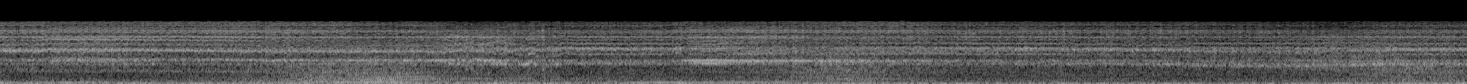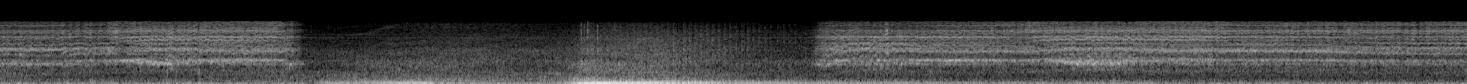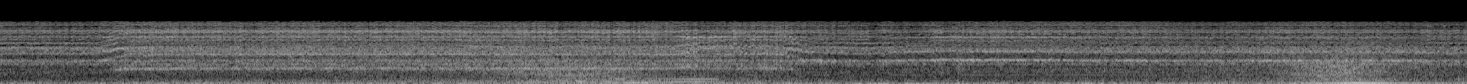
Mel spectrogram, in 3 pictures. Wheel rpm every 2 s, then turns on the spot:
160, 150, 140, 140, 140, 130, 120, 130, 110, 0, 10, 90, 150, 160, 140, 190, 200, 200, 180, 150, 150, 150.
20-22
